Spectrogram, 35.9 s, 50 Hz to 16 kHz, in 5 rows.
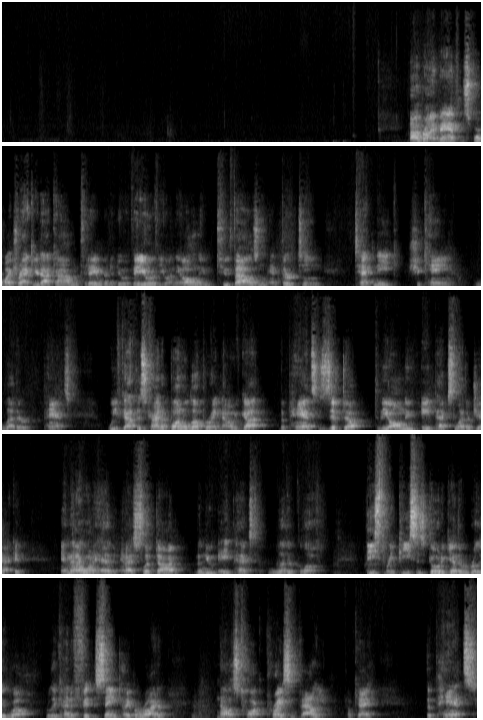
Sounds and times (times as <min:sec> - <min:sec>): Speech: 0:06.1 - 0:34.4, 0:35.1 - 0:35.8.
